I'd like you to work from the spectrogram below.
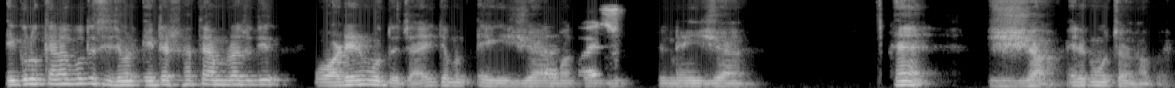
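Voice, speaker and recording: A man's voice: medium pitch, fairly quick, pauses often, a little mellow. Patient man teaching pronunciation. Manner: explains patiently, repeating sounds many times and checking in with "ঠিক আছে?". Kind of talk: online class lesson.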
